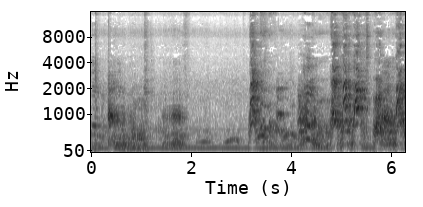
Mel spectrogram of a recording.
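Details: Doberman puppies, 60 days old, after ear cropping; soft wavering whines early, then louder overlapping yelps and cries in the second half, with a constant low hum behind.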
